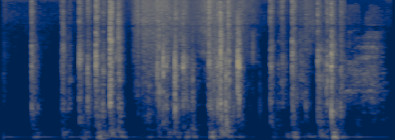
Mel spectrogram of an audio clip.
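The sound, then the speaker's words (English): Typing on a computer keyboard while notes are written down: many rapid, uneven keystrokes come in quick bursts with short pauses between them, over a faint low hum. “Let's see. I'm just writing this down.”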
